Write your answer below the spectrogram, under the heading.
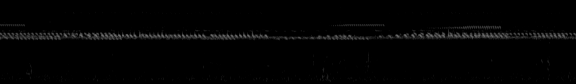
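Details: Evening crickets on Aroha Island, New Zealand, in a dense chorus: a steady high-pitched trill with faster pulsed chirping layered above, several callers overlapping and swelling and dipping in loudness, no other sounds.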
